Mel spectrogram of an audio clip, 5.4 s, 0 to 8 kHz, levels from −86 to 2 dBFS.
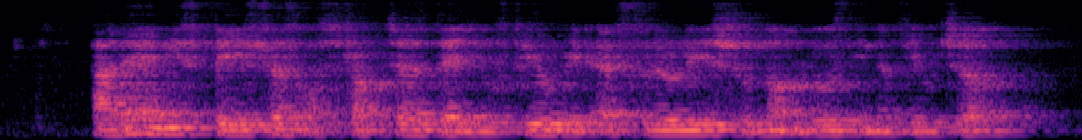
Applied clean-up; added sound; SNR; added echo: none; none; none; reverberation time 0.9 s.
